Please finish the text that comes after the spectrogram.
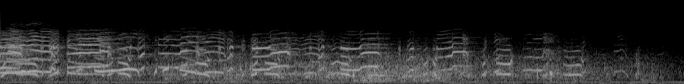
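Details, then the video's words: A single Black-legged Kittiwake, recorded close up by the sea, gives various nasal, wailing calls with rising and falling inflections. Other kittiwakes answer in a noisy chorus behind it. "Kittiwake. Single Bird Giving Various Calls CU, With Others Answering"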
